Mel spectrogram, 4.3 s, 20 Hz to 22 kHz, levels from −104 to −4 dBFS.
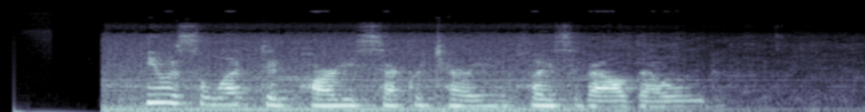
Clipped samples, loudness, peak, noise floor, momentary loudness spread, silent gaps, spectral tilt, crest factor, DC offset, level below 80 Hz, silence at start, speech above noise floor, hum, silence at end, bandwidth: under 0.1%; -21 LUFS; -4 dBFS; -52 dBFS; 12 LU; none; -7 dB/octave; 18 dB; under 0.1%; -40 dBFS; 0.05 s; 32 dB; none; 0.75 s; 7.6 kHz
